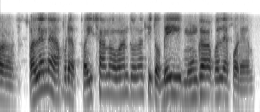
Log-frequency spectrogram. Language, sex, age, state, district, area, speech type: Gujarati, male, 18-30, Gujarat, Rajkot, urban, conversation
